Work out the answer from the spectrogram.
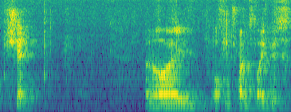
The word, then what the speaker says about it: Shen: Shen. It's Okay. very similar to the Japanese word Zen.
